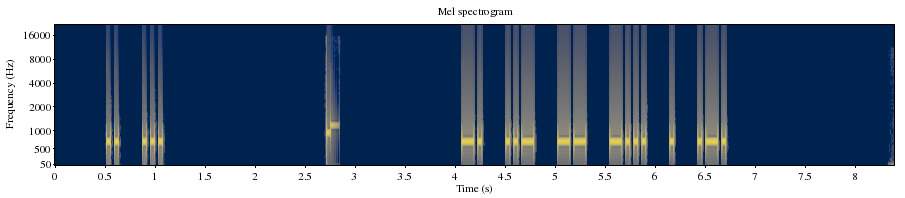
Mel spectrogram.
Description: Morse code, heard as a keyed tone, about 29 wpm, spaced as for 22 wpm, 700 Hz. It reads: IS NUMBER
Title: 2x Character Spacing - Top 100 Words - 30wpm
